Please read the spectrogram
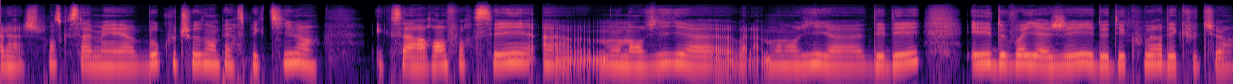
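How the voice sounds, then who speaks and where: A woman speaks at medium pitch in a dark, mellow tone. Her intonation is monotone and flat, at a moderate pace. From France, Yvelines (Paris region). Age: 20s. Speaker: financial consultant. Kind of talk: radio interview. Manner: hesitant, many fillers.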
